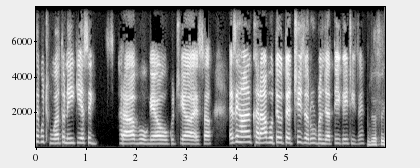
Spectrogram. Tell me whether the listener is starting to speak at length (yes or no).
no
